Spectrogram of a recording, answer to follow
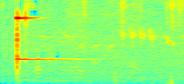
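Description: A single bright bell ding about a fifth of a second in, ringing out and fading over about half a second. It is the notification-bell sound effect of a subscribe-button overlay.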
